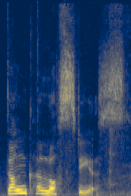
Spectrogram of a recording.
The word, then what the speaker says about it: Dunkleosteus: And that is, oh no, pray for me with this pronunciation, Dunkleosteus.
